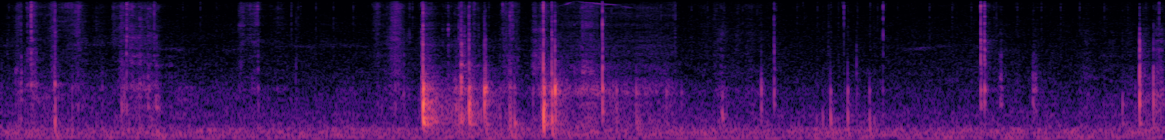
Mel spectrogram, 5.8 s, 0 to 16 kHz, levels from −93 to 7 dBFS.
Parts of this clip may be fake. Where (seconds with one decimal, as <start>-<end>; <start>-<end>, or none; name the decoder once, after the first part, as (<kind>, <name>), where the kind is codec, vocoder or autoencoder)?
none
